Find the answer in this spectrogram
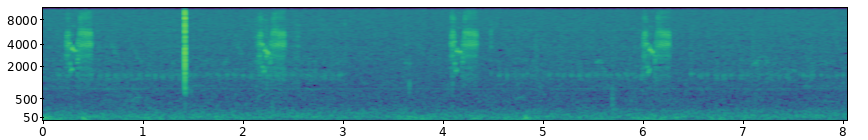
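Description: A small bird repeating a short, high call about every two seconds, four times, over a low steady rumble. A single sharp click about one and a half seconds in.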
